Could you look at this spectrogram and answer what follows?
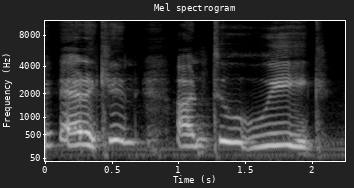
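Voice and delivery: put-on high, slow, weak old voice; feeble whine. Palpatine whining to Anakin that he is too weak. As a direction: whimper like you're fading. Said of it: "He's like".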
